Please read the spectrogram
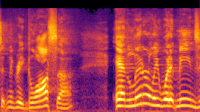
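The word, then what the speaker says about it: γλῶσσα: Now that phrase, other tongues, in the Greek, it's glossa. That's how you pronounce it in the Greek, glossa.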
